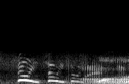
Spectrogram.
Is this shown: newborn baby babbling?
no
